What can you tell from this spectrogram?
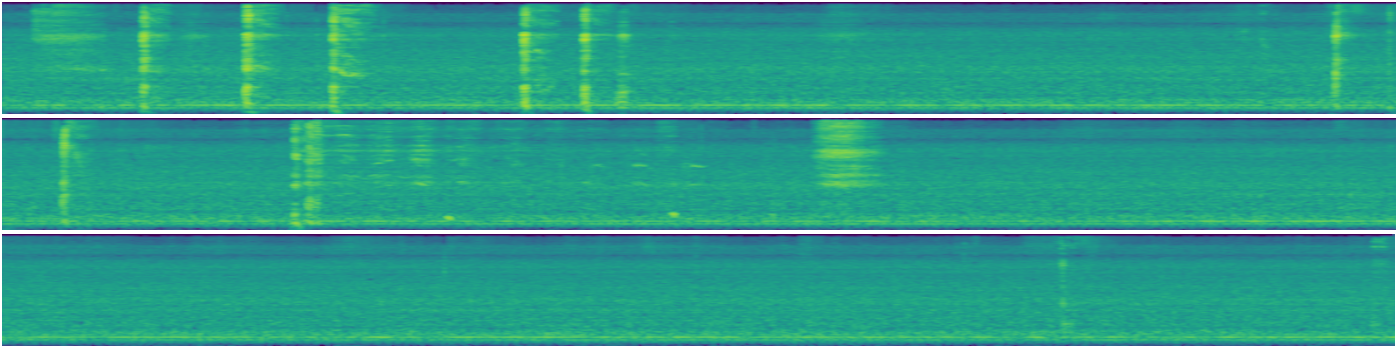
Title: He learned how to *FAKE COUGH* he's so funny!!!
